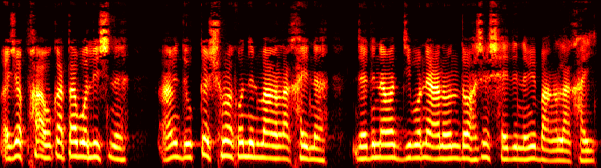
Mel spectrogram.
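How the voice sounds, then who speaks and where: A woman's voice: sits high, fairly even intonation, quick pace, a bit bright. A woman voicing a crafty, boozy middle-aged village man in a comedy cartoon, bossy and lecturing. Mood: boastful.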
